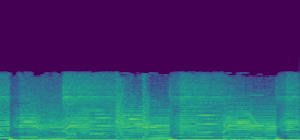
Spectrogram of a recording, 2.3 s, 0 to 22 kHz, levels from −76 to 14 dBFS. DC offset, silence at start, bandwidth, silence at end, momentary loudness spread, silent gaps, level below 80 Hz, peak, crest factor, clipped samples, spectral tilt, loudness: under 0.1%; 0 s; 11 kHz; 0 s; 1 LU; none; -8 dBFS; 0 dBFS; 6 dB; 0.2%; -2.5 dB/octave; -6 LUFS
